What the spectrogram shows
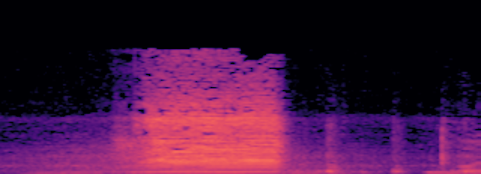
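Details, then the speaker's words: Old fan in an inflatable costume bear, tested on a battery before replacement: motor hum climbs as it spins up, then a harsh rough rushing hiss before cutting off; abnormal fan noise. "так сначала включу старый для сравнения потому что что-то в нём не так"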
